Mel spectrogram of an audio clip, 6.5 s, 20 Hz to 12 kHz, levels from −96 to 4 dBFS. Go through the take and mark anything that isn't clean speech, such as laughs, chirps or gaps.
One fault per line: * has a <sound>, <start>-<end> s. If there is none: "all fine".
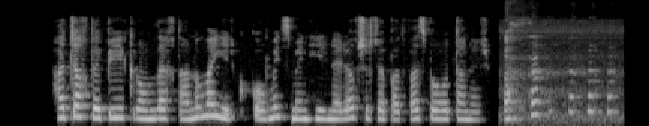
* has a laugh, 5.0-6.2 s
